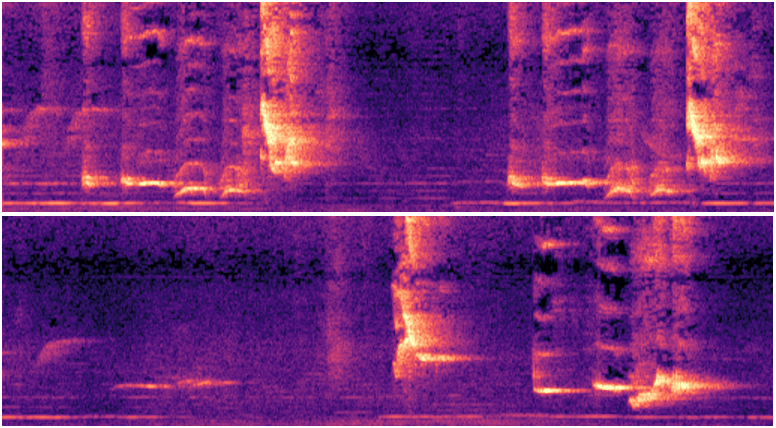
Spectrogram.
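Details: Full mimicry repertoire from a white-rumped shama in macul style, with rich warbled phrases and sharp high upward sweeps separated by short pauses, backed by a constant low hum.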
